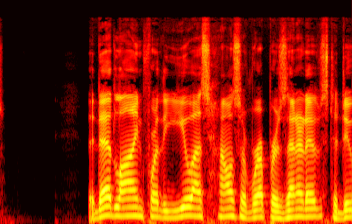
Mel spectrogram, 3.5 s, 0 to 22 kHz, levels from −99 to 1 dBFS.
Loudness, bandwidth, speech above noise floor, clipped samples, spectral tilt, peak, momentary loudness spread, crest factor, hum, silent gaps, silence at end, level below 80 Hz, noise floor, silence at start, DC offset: -22 LUFS; 16 kHz; 55 dB; under 0.1%; -4.5 dB/octave; -4 dBFS; 5 LU; 20 dB; none; none; 0 s; -52 dBFS; -77 dBFS; 0.9 s; under 0.1%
